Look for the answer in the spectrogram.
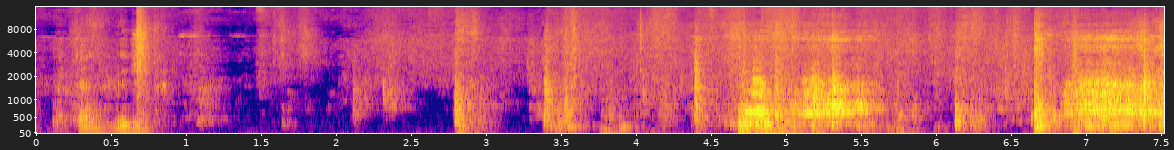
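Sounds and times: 
chairs scraping and knocking as they are shifted into place: 0:02.8 - 0:07.5.

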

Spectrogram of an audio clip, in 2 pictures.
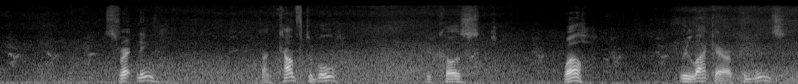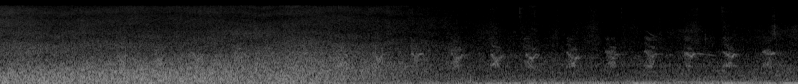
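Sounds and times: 
hooked seagull giving short sharp cries: 0:00.0 - 0:01.1, 0:05.2 - 0:06.8, 0:09.2 - 0:15.9
roaring surf: 0:00.0 - 0:15.9
wind: 0:00.0 - 0:15.9
speech: 0:01.1 - 0:01.8, 0:02.6 - 0:03.5, 0:04.2 - 0:04.9, 0:05.6 - 0:06.0, 0:06.8 - 0:08.1.

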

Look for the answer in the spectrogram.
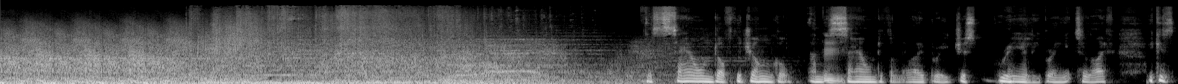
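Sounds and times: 
special weapons cyborg firing a heavy sci-fi weapon in an audio drama: 0:00.0 - 0:06.3
speech: 0:06.8 - 0:11.7.

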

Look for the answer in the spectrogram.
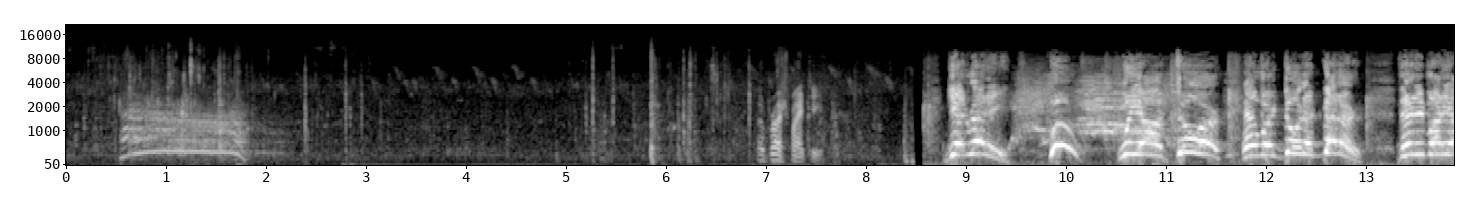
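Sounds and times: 
faint bird chirps outdoors: 0:00.0 - 0:08.6
bull mooing: 0:00.5 - 0:02.0
speech: 0:07.0 - 0:07.8, 0:08.8 - 0:13.8.

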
